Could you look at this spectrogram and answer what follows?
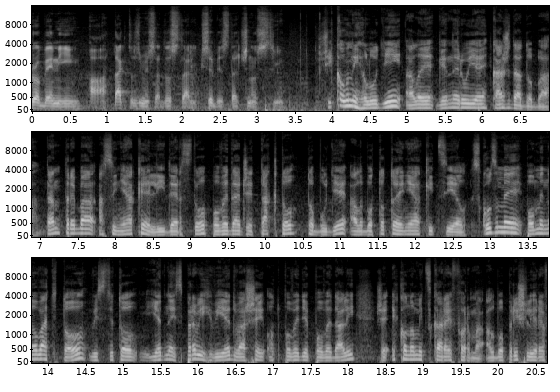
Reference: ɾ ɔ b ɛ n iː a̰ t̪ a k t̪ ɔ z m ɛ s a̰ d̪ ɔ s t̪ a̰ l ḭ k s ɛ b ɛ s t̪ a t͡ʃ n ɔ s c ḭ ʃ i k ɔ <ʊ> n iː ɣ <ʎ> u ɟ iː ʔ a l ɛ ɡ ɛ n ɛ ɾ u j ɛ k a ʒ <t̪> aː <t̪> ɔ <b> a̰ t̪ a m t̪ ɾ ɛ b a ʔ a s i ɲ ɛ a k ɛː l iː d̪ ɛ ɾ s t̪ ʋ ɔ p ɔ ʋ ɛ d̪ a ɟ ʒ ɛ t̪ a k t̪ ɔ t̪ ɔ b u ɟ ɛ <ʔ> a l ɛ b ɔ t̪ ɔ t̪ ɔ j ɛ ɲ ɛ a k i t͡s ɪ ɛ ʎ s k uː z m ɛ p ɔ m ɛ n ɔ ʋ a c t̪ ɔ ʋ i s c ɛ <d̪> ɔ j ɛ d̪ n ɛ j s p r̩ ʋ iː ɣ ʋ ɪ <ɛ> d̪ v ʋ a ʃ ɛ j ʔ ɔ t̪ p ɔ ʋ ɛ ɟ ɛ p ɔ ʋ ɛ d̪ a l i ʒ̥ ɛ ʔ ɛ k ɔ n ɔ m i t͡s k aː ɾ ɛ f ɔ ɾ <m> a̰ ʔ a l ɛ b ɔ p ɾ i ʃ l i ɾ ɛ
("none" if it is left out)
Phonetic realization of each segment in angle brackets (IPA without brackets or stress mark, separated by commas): ʊ, l, d̪, d̪, b, ʔ, t̪, ɛ, m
